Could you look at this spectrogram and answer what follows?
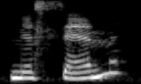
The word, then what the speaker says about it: Nassim: Nassim. And I know that sounds like I'm saying it wrong, but that's how he says it.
